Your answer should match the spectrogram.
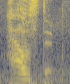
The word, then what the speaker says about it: Houston: Houston. – It's spelled like Houston. Houston.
